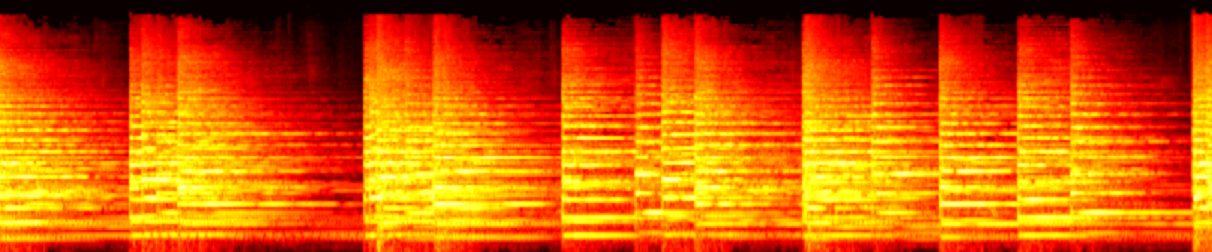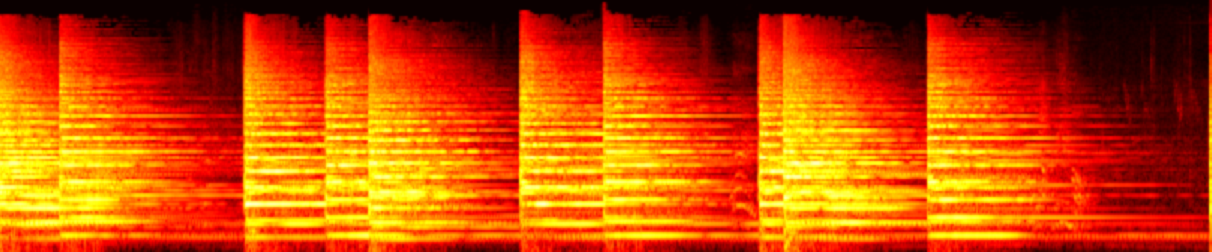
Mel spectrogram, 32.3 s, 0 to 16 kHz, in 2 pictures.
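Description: Five bronze church bells cast by Angelo Ottolina of Bergamo in 1950, tuned to a slightly flat D-flat, rung by rope in the Ambrosian concerto style. They strike in clusters every few seconds, and each cluster rings on and dies away before the next. The bells are loud and close, and the last cluster fades out at the end.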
